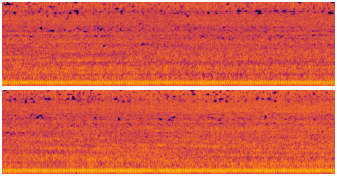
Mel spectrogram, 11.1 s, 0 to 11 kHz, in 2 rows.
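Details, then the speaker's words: 2015 Mazda 3 after AC compressor rebuild and refrigerant recharge, idling with AC on: steady even idle, no whine, rattle or knock from compressor, much quieter than the old noisy compressor; healthy. "صراحه امانه ما في صوت كبير يعني ليس مزعج نفس الكمبرسر القديم الكمبرسر القديم كان مزعج يعني تحس او تسمع صوته هذا الكمبرسر ما تسمع صوته"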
